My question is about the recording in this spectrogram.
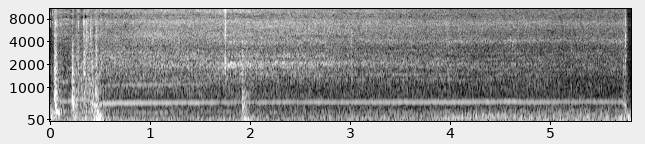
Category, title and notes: Sound effects > Vehicles
VEHDoor-Samsung Galaxy Smartphone Car, Electric Sunroof, Open Nicholas Judy TDC
An electric car sunroof opening.
electric, Phone-recording, car, open, sunroof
